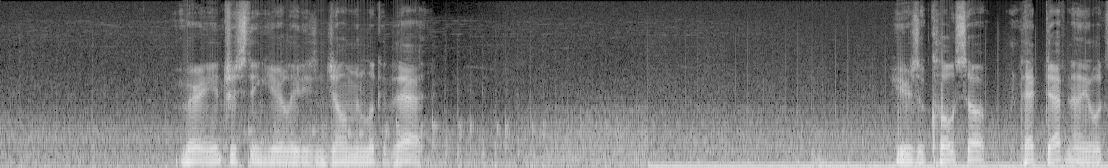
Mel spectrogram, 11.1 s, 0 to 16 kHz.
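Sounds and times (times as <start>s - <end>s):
low rumbling drone: 1.8s - 10.2s.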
